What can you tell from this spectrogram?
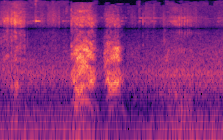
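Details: Border Terrier named Leo, stalking: two short, sharp barks in quick succession, the second slightly briefer, over a steady low background rumble.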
